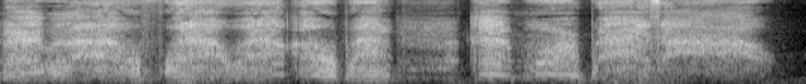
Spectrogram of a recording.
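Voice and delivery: drawn-out angry screaming, contained. Telling how a woman refused a grocery trip for more basil, retelling her angry screaming. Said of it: "She fucking started fucking screaming".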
